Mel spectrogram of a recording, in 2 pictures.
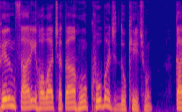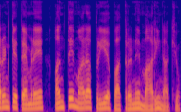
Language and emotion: Gujarati, sad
